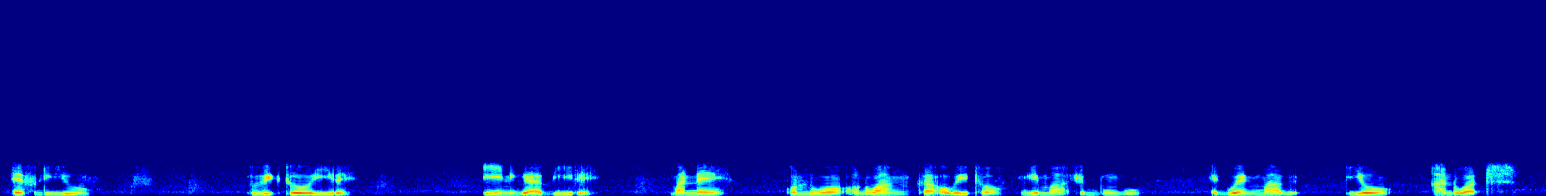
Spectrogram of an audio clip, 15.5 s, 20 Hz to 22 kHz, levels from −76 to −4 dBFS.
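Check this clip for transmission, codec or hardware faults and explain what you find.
Two faults are present: the whole clip has passed through a low-rate mobile speech codec, and its pauses are filled with generated noise.

AMR narrowband mobile codec, throughout: the speech was carried by AMR-NB at 7.4 kbps, which rebuilds each 20 ms frame from a vocal-tract filter and a few excitation pulses instead of sending the waveform. The line passes only about 300 Hz to 3.5 kHz, so the speech is thin and boxy, with no air above that. At this low bit rate the coding damage is plainly audible as a buzzy, synthetic edge on the speech.

AMR comfort noise, at twelve points from 1.1 s to the end at 15.46 s: the phone classed these stretches as silence and stopped sending speech frames, so the receiving end substituted noise built from a rough description of the background's level and spectrum. The gaps run from about 75 ms to 740 ms, the longest at 4.08 to 4.82 s. 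Each one brings in a smooth, steady hiss that switches on and off at the gap edges, replacing the real background.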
